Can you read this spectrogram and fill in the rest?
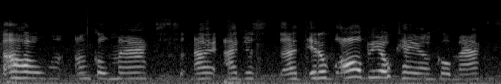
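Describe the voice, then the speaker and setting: A woman co-hosting a dramatic fan fiction reading, mixing narration with casual, deadpan sarcastic remarks. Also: high voice, a little slow, rough recording. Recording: background noise, uneven levels.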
